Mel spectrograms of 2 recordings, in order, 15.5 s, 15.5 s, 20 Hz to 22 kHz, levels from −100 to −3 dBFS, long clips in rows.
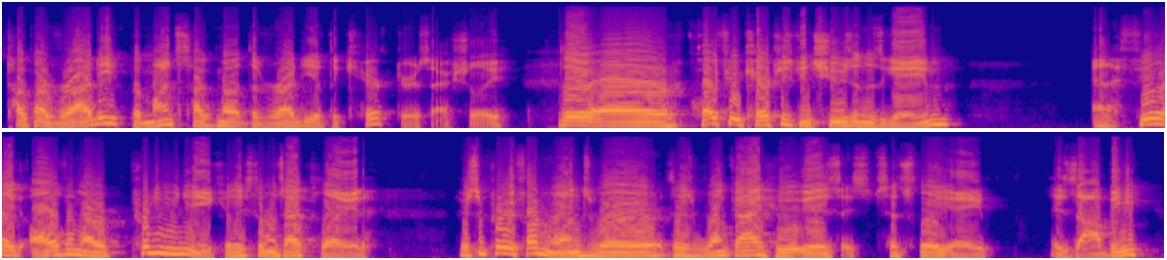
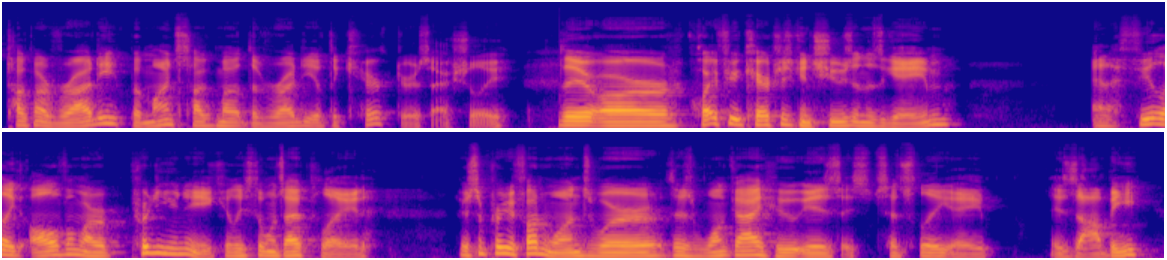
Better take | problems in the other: second | distortion; heavy; 19% of the sound clipped

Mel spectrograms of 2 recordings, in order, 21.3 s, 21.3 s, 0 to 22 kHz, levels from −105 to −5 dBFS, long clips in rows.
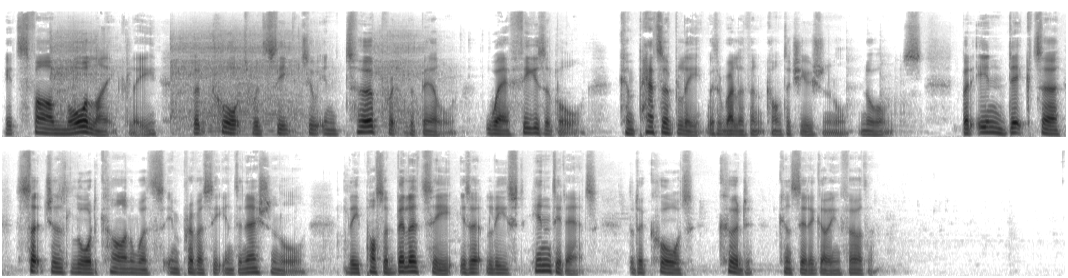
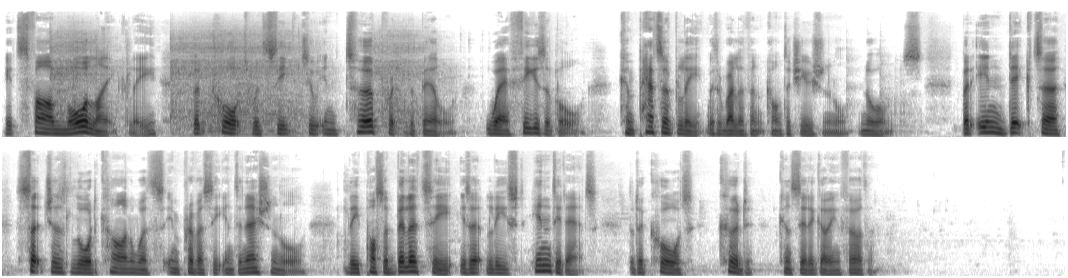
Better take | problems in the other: neither | household noises; noticeable; throughout; 15 dB below the speech; the same in both

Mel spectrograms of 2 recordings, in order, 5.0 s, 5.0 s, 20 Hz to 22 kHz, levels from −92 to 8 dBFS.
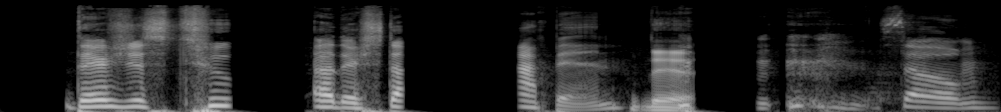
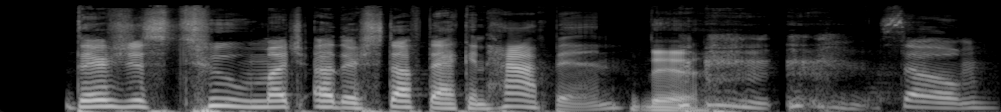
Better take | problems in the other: second | audio cutting out; at 1 s, at 2 s for 0.5 s and at 3.5 s

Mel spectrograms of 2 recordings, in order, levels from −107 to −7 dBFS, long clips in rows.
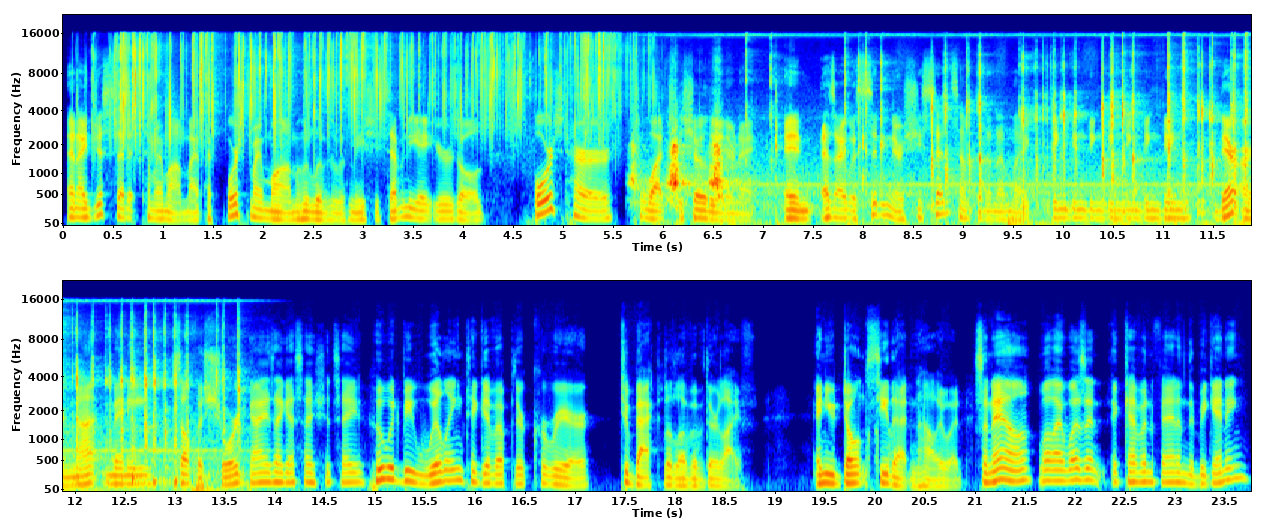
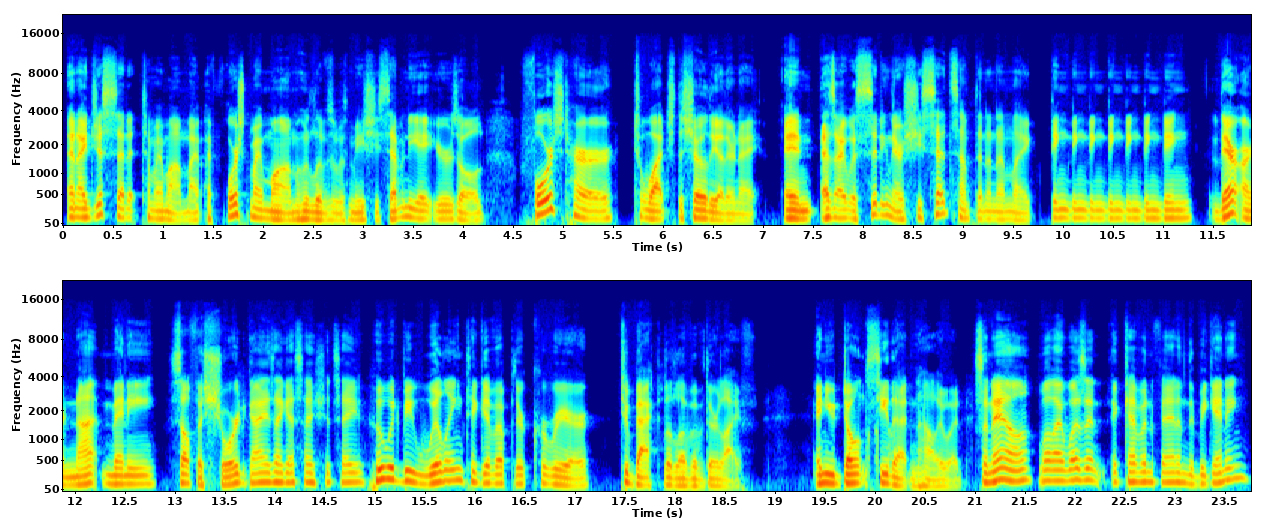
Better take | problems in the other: second | household noises; very loud; until 14 s; 2 dB above the speech

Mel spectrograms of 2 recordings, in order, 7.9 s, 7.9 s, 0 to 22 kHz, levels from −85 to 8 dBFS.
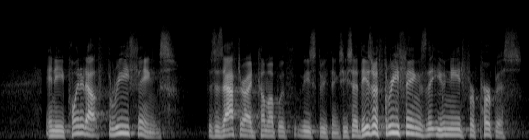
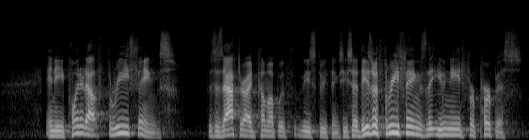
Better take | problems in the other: neither | muffled; slightly; fading above 4 kHz; the same in both

